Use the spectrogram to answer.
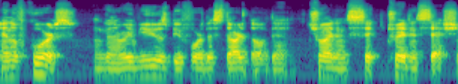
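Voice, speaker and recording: A man with a non-native accent speaks at a moderate pace. The recording is very clean with a silent background. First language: not English. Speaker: stock trader and channel owner. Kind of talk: channel introduction and trading explanation. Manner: halting, with fillers.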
